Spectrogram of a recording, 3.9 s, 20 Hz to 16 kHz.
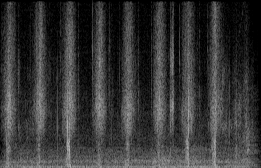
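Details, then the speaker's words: NTN 6204LU wheel bearing, just removed with a cheap blind bearing puller and hand-spun near the microphone: a dry, gritty rasp in repeated swishes about twice a second. It sounds dry; the owner may open it to check for grease. "That one's a bit dry. I might actually open it up and take the cover off and see what's inside to see if there's any grease still in there or not."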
